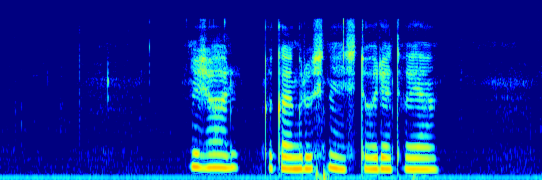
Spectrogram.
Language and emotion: Russian, sad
